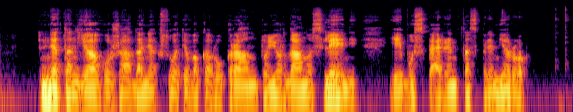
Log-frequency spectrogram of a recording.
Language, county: Lithuanian, Telšiai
